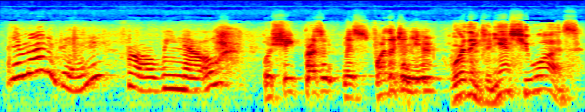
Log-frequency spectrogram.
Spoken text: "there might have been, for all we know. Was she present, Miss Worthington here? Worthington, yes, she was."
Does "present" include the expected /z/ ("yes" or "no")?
yes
